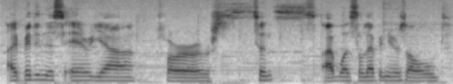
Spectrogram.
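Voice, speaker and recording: A woman's voice: deep voice, steady tone, measured pace, a little mellow, soft background music. A woman from Italy, chatting about old times in an interview. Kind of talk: interview recollection.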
